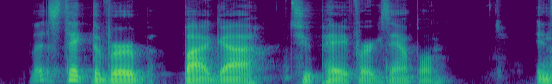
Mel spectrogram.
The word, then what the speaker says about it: paga: The final A is pronounced as in Cuba.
